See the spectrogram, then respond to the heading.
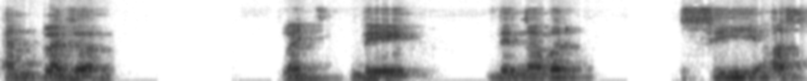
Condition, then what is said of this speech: Stuttering. I think talking about stammering, it doesn't affect my everyday life anymore, but the first 20 years of my life was very difficult because I was living in denial.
